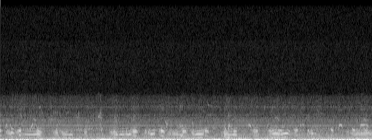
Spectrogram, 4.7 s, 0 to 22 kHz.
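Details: Nesting Ospreys at Manton Bay on a wide-angle live webcam, 10 May 2025. Quick runs of piping, slightly downslurred whistles repeat through the recording against heavy low-pitched wind noise.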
